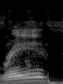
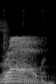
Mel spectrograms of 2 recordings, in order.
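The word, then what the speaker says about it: Razz: His name is Rez. Raz.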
